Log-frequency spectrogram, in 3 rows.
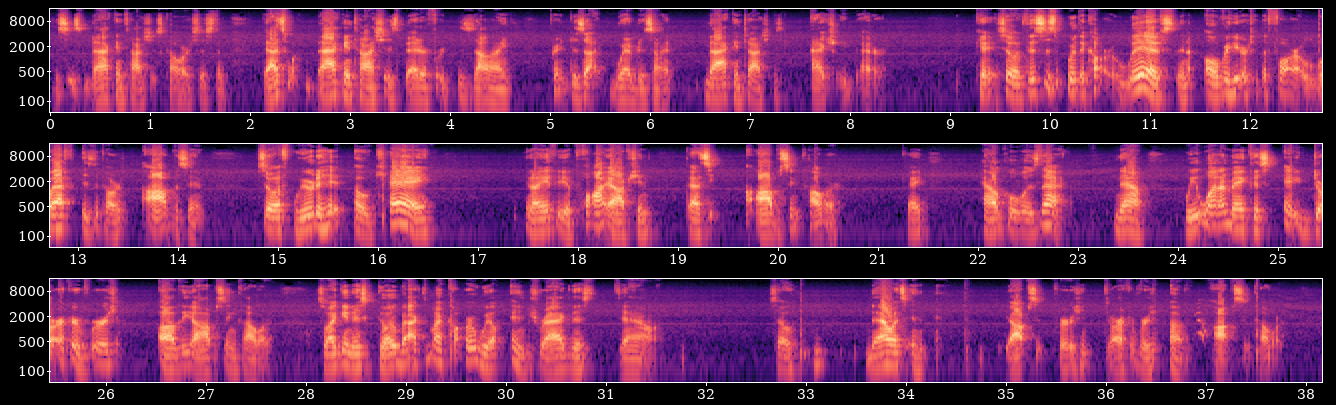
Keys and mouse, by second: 12.5 click, 15.5 click, 24.8 click, 32.6 click.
